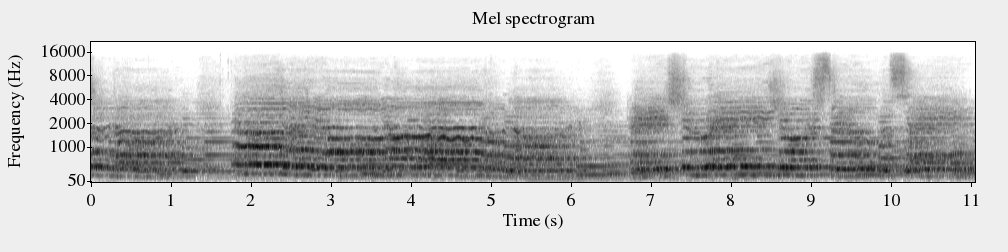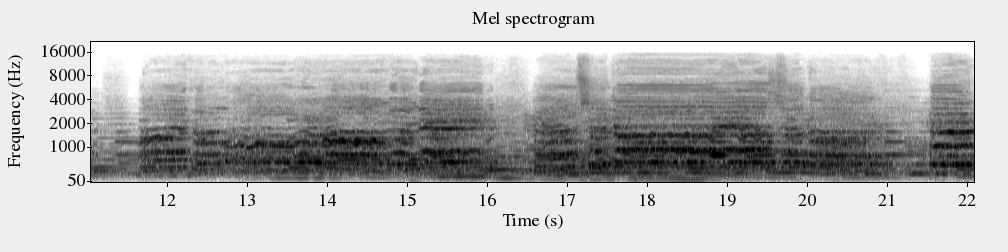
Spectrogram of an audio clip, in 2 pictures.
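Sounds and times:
church choir singing: 0:00.0 - 0:22.0.

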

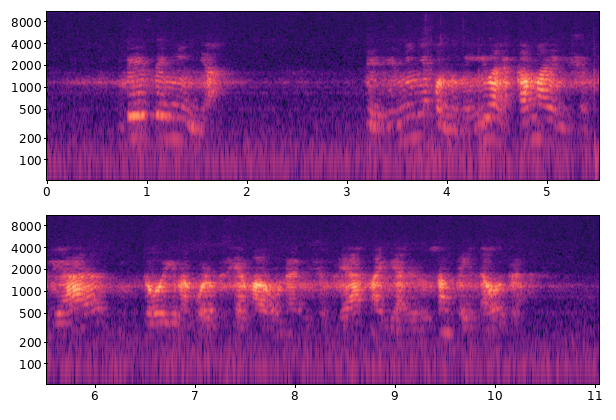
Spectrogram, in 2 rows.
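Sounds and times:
woman talking: 0:00.7 - 0:01.9, 0:03.2 - 0:10.5.

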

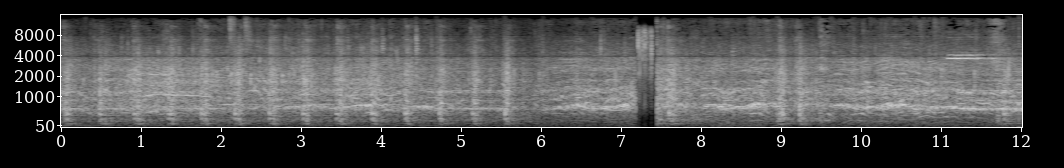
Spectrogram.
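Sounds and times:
football crowd chanting: 0:00.0 - 0:12.0.

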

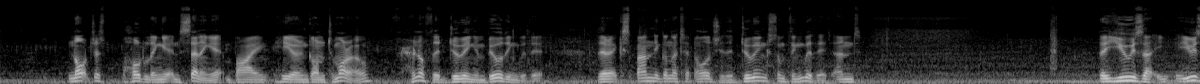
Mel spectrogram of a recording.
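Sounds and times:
distant road traffic rumble: 0:00.0 - 0:12.0.

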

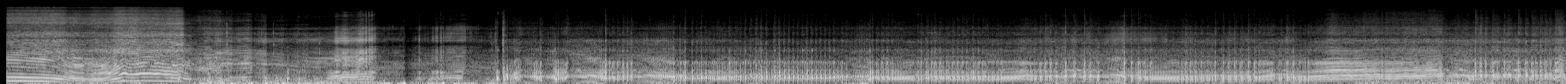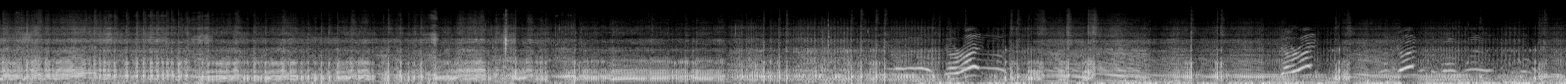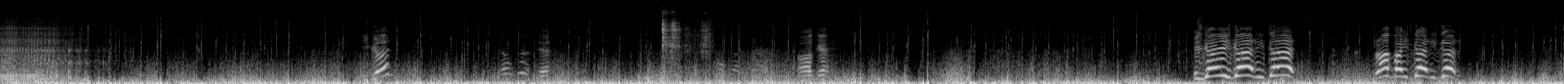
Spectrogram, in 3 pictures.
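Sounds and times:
dirt bike engine revving: 0:00.1 - 0:32.4.

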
